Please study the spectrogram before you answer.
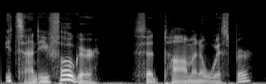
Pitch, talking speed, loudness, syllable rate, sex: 105 Hz, 180 wpm, -19 LUFS, 5.0 syllables/s, male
